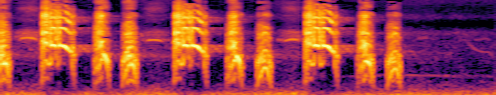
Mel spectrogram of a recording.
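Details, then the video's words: A lone wild female grey francolin, called the desi teetar, gives its call, used to lure birds when hunting. Loud harsh squawking notes come in three quick clustered bursts within two seconds, close and clear. "اکیلے جنگلی دیسی تیتر کی بولی"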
